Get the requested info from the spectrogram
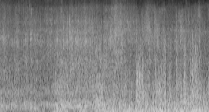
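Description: Strong gusting wind buffeting the camera's microphone: a loud, low rumbling rush that swells about a second in.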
